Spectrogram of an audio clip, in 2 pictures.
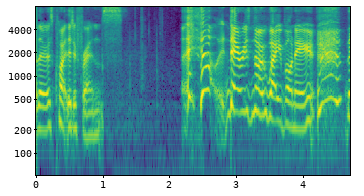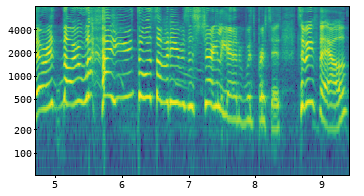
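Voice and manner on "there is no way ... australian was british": high, incredulous protest through laughter; real amused incredulity; laughing disbelief. Real, not acted. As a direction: protest in amazement, pitch climbing high. Laughing disbelief at mistaken accent.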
